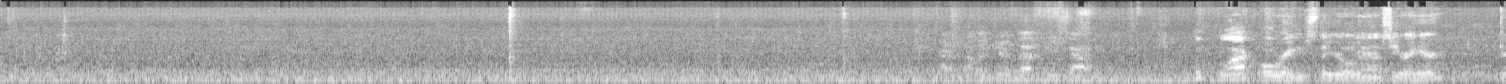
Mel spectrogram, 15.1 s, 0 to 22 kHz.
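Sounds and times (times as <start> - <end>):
low machinery hum: 0.0 - 15.0.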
